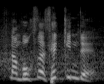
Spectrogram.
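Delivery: snapped back loud and high; loud retort. Retold or imitated. Pastor shouting back at the cursing deacon, loud retort. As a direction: fire the line right back at him.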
